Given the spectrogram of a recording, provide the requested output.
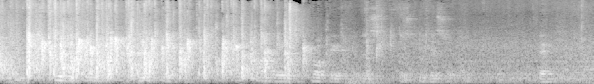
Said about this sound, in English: We could hold the applause and cheering down to a minimum and make us get through this a little quicker.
